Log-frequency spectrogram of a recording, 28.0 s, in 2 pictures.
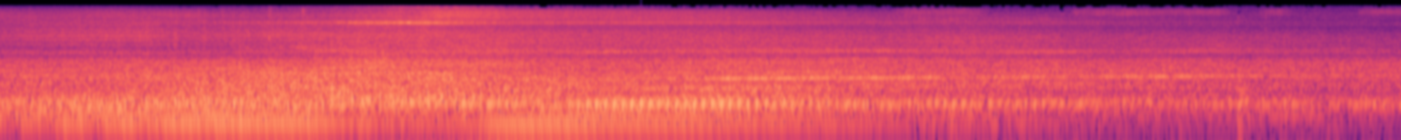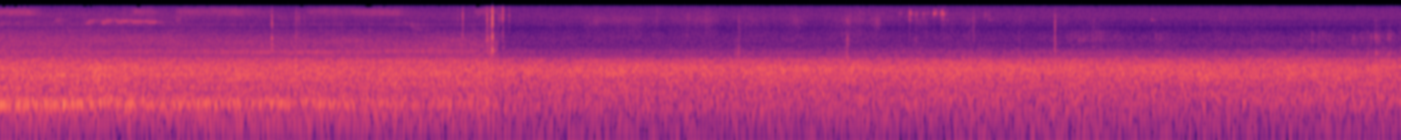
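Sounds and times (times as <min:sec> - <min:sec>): train wheel noise: 0:00.0 - 0:19.1
high speed train passing: 0:00.0 - 0:28.0.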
